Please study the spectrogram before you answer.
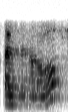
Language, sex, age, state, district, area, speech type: Nepali, female, 18-30, West Bengal, Darjeeling, rural, conversation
